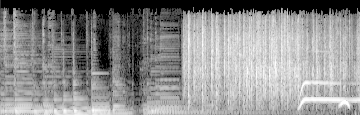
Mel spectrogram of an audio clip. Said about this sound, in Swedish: Väldigt osmidig klapp det där, kände ni? Kan vi jobba på den? Det var inte vi i studion som klappade, utan det var faktiskt en knapp.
